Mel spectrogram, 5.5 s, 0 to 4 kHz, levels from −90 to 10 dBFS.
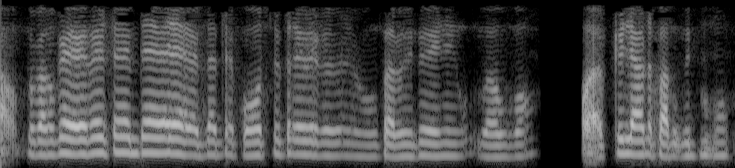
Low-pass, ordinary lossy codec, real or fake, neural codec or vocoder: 3.6 kHz; MP3, 24 kbps; fake; autoencoder, 44.1 kHz, a latent of 192 numbers a frame, MeloTTS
